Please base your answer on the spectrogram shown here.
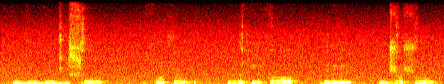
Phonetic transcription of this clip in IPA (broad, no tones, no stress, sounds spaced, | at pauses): m b i m b u ŋ ɡ i ɕ o | f ɔ̃ θ o ʔ | w ɤ fʲ ẽ f ɔ | ɾ e ɾ ẽ | n d͡ʒ ɔ ʃ o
